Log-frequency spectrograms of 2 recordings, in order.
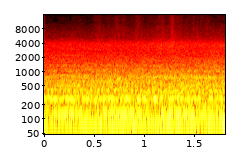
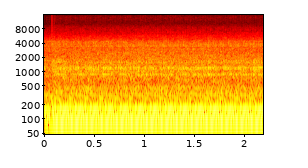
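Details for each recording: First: Mercedes G56 manual transmission with South Bend dual disc clutch, previously loud, after switching to Hot Shot's Secret Diamond G56 fluid: steady, even drivetrain drone under way with no whine, clunk or grinding; shifting less notchy, smoother. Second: Diesel truck with a Mercedes G56 manual gearbox and South Bend dual-disc clutch on factory ATF, before changing to Hot Shot's Secret Diamond G56 fluid. Loud, steady idle with a constant low clattering rattle: noisy gearbox, gear rattle at idle.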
